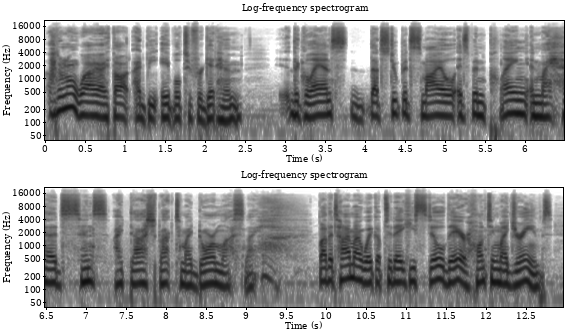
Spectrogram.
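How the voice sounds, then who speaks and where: A man's voice: mid-range voice, a little slow, no room sound, lightly acted. A man playing a lovestruck, anxious young college student, narrating his inner thoughts intimately in an audio drama. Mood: frustrated, smitten. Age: young adult.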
